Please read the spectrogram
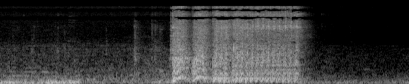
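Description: Pneumatic impact wrench rattling for just over a second, starting about a second and a half in, running lug nuts onto a newly mounted wheel. A low rumble comes before it.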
